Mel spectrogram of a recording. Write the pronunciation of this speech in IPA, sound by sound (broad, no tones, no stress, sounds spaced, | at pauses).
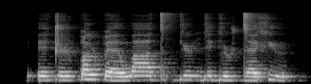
ʔ ɪ d ɪ ɭ ɓ a ɭ ɓ ɛ w a d | ɡʲ e ɭ ŋ ɡ e ɡʲ ʉ ɭ d ɛ xʲ ʉ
